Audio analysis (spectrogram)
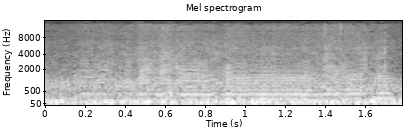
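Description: A bee buzzes outdoors in nature, a faint, steady drone holding for about two seconds with no voices over it.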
